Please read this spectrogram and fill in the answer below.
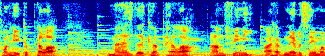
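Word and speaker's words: ɛ̃fini: Next, now, the Infini. That's how they pronounce it. That's how Mazda pronounce it, the Infini.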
